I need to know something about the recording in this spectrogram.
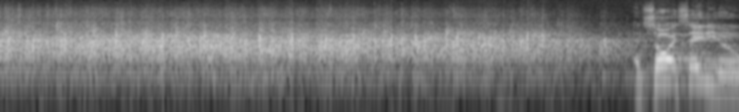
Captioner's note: applause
